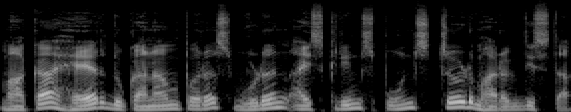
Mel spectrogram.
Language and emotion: Goan Konkani, neutral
